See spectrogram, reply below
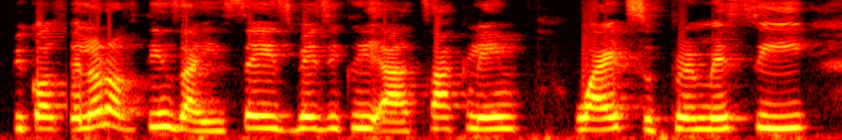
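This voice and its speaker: Woman host, casual reaction commentary, friendly, chatty, slightly high voice. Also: darkish tone. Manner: friendly and chatty, with filler words. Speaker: YouTube channel host.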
